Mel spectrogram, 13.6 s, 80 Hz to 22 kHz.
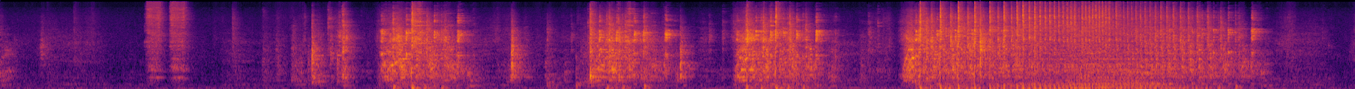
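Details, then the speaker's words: Coleman Powermate pressure washer (1500 psi, bought as-is, has oil and gas, primer): pull-start cranks, brief firing that catches and dies, short run fading out; runs only on starting fluid, carburetor found badly gummed/clogged. "all right she will run but she won't run without any starting fluid"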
